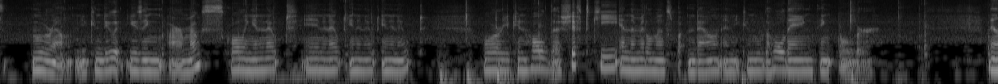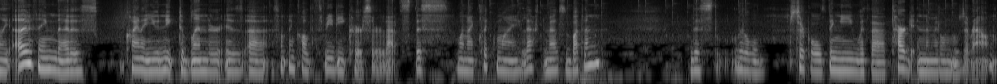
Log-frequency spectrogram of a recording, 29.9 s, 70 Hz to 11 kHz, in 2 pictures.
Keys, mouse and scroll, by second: 1.1-2.0 scroll up 3, 2.0 middle click, 3.2-4.0 scroll down 7, 4.0-4.8 scroll up 10, 4.8 scroll down 1, 4.9-5.4 scroll down 3, 5.4 scroll up 3, 7.1 scroll up 1, 7.6 shift+middle click, 12.3-13.1 shift+scroll down 4, 13.1-13.5 scroll down 3, 13.5 middle click, 16.0 scroll up 2, 18.5 click, 19.3 click, 20.0 middle click, 20.7 click, 21.3 click, 21.7 click, 21.9 click, 22.3 click, 22.7 click, 23.2 click, 23.5 click, 24.2 click, 24.6 click, 24.9 click, 25.7 click, 28.5 click, 28.8 click, 29.1 click.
